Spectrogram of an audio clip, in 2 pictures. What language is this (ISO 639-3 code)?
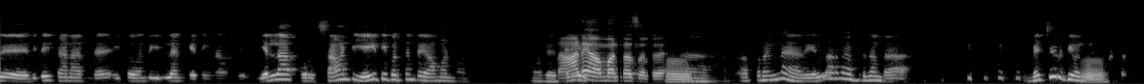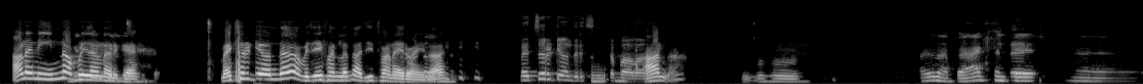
tam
